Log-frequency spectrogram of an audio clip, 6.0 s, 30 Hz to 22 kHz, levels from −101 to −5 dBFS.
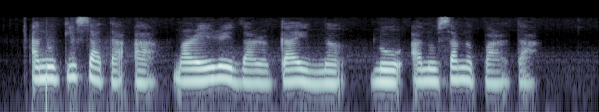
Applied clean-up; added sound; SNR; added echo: neural separator model SepFormer DNS4.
